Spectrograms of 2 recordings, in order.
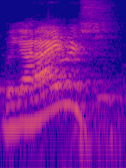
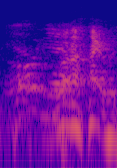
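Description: First: Said in the usual way. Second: Quiet mock answer; mumbled mock "What Irish?"; mock muted reply. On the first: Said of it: "crowd work question". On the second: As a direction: toss it back quieter, pretending. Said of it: "mock reply".

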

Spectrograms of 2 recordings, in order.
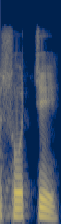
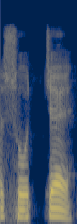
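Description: First: ਸੋਚੇ with a closed "e" ending; single-lan ending. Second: ਸੋਚੈ with an open "ai" ending; double-lavan ending. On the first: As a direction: end ਸੋਚੇ on a tight ay sound. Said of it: "ਸੋਚੇ ਇੱਕ ਲਾਂ ਦੇ ਨਾਲ". (ਸੋਚੇ ਇੱਕ ਲਾਂ ਨਾਲ) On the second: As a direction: end ਸੋਚੈ on a long open ai. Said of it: "ਦਲਾਵਾਂ ਦੇ ਨਾਲ ਪੜ੍ਹਨਾ ਹੈ". (ਸੋਚੈ ਦਲਾਵਾਂ ਨਾਲ) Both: Shown as a demonstration.

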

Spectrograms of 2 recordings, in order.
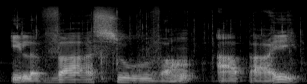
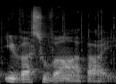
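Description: First: Very slow, drawn-out French, word by word; slow dictation. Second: Said in the usual way. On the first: Shown as a demonstration. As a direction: dictate it slowly as if writing along. Dictating the sentence while writing it.

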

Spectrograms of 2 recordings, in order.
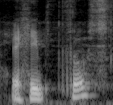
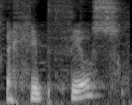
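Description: First: Egipcios said as "exiptos", dropping the "ci" sound; quick slip on egipcios, said "exiptos"; first try at egipcios. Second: Egipcios said fully as "exipθjos" with a lisped "ci"; fixing the word: egipcios with a clear "θjo"; corrected egipcios. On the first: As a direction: egipcios slurred as "exiptos", rising. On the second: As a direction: egipcios carefully, "e-xip-θjos", rising. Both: Shown as a demonstration.

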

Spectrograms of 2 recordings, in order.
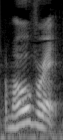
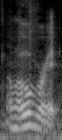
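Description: First: Louder repeat. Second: Said in the usual way. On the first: Real, not acted.

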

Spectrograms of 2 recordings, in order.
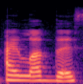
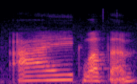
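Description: First: Louder, gushing giddy burst. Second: Said in the usual way. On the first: Real, not acted. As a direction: squeal it out with real delight. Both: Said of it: "gets me so giddy".

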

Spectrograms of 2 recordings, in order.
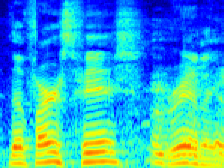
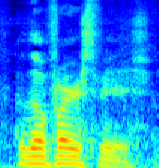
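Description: First: Retold incredulous question, pitched up on "first fish"; mock disbelief. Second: Deadpan retold repeat, falling at the end; resigned disbelief. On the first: Angler retelling his reaction to John's first catch, disbelieving. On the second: Angler repeating his reaction to the first catch, resigned. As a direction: let "first fish" drop as a resigned statement. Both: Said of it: "And I'm like".

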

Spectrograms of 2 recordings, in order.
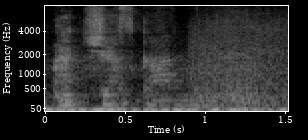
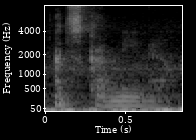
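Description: First: Hushed secretive whisper. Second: Said in the usual way. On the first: Pretend. Gamer whispers to viewers as if sharing a secret. Teasing an announcement, whispered repeat.

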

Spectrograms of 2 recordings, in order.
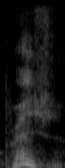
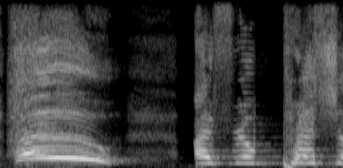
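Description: First: Soft questioning repeat, rising at the end; quiet puzzled echo. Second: High, loud, slow wail; mimicked labor wail. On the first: Retold or imitated. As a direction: echo it back softly as a question. Husband quietly echoes the wife. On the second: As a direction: wail as the wife in labor, drawing out the words. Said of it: "Just like that".

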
